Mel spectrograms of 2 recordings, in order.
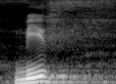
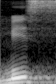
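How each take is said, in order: First: The syllable ends with a lisped th sound. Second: The syllable ends with a hissing s sound. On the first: The speaker calls it wrong. "Bedanya kalau tha, bif. Nah, ini salah" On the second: The speaker calls it right. "Harusnya lidahnya di dalam gigi, di belakang gigi"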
